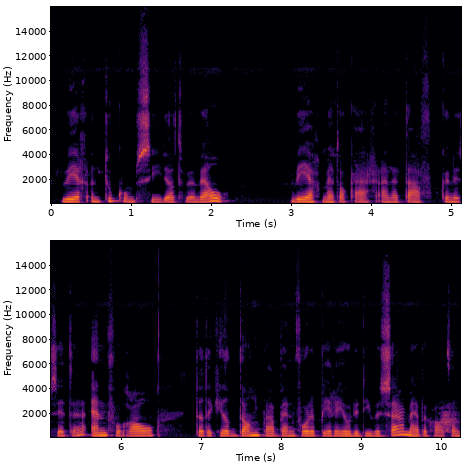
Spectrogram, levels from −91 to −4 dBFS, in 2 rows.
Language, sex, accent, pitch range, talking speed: English, female, Dutch, 165-195 Hz, 180 wpm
